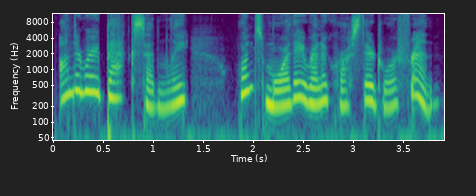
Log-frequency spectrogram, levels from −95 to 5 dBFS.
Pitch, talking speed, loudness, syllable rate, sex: 260 Hz, 200 wpm, -15 LUFS, 4.9 syllables/s, female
